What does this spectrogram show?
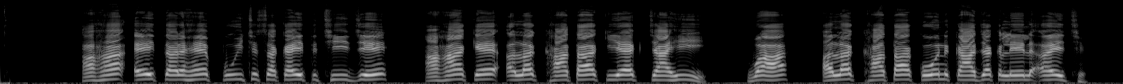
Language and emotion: Maithili, neutral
